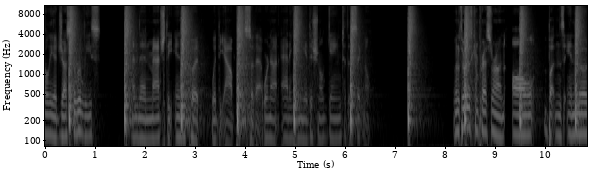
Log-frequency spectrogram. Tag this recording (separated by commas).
Music, Speech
